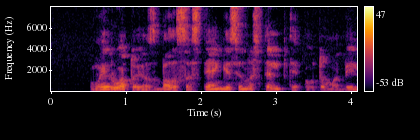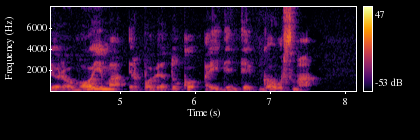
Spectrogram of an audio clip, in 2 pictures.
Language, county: Lithuanian, Utena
